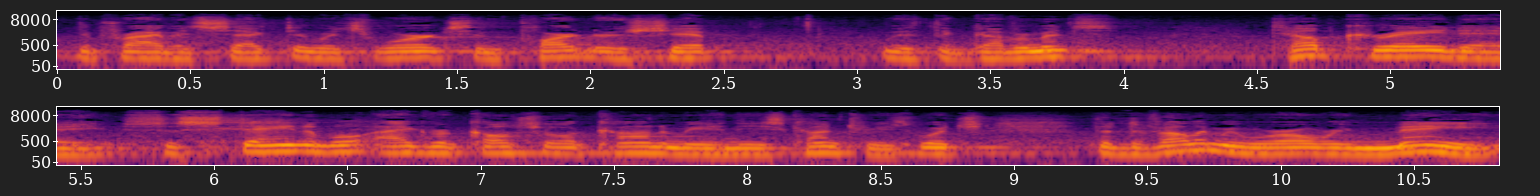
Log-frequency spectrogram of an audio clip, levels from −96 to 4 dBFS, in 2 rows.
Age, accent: 60-79, American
